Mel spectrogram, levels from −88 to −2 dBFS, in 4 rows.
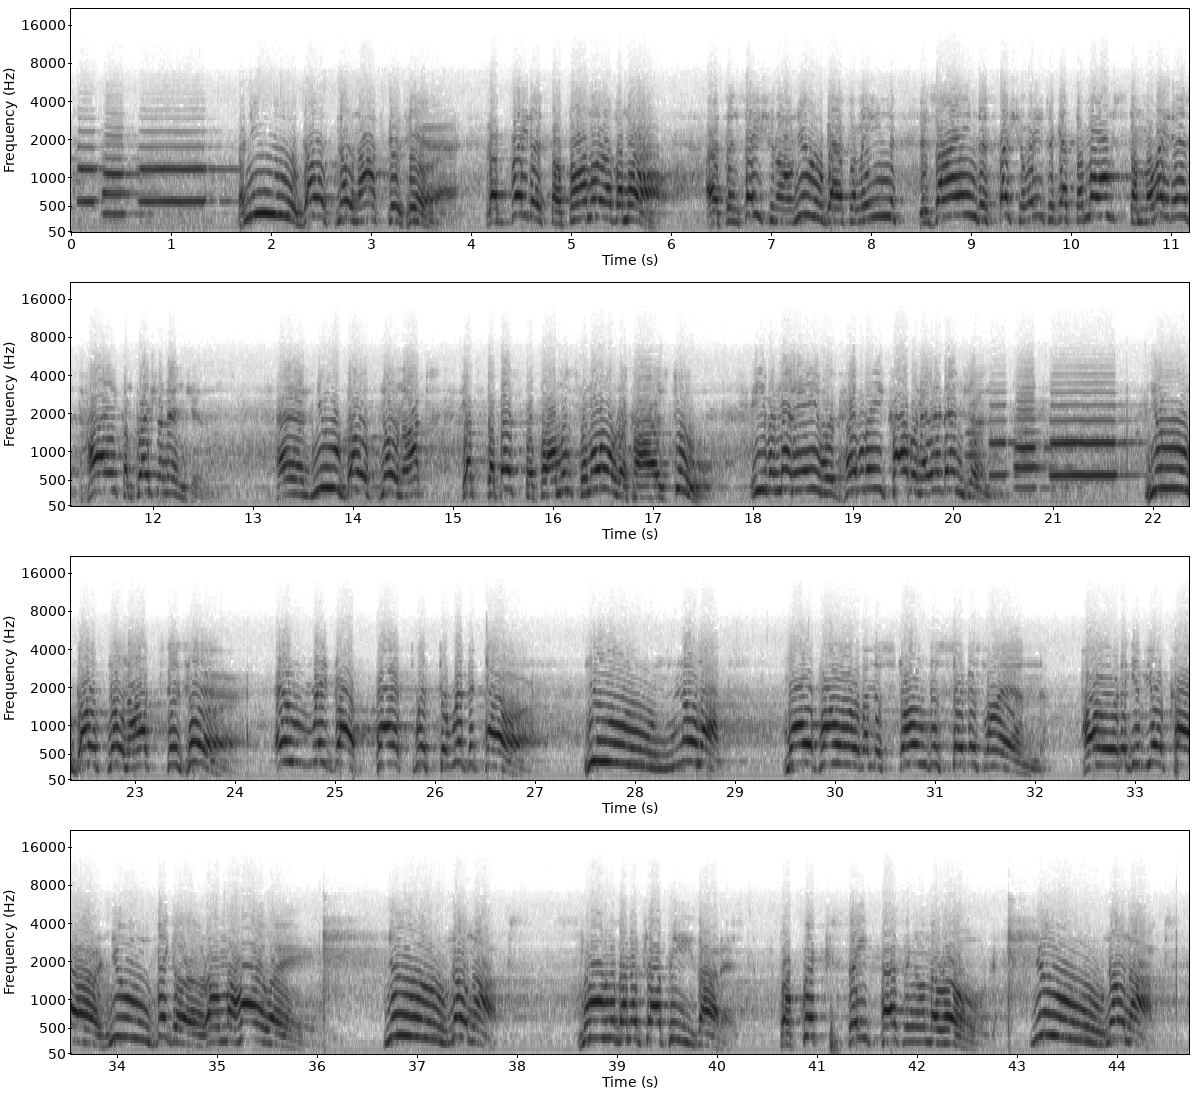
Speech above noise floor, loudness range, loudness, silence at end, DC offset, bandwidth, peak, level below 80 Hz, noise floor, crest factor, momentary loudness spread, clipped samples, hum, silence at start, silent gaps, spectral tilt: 24 dB; 2 LU; -19 LUFS; 0 s; under 0.1%; 7.8 kHz; -8 dBFS; -58 dBFS; -42 dBFS; 12 dB; 10 LU; under 0.1%; none; 0 s; none; -6.5 dB/octave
